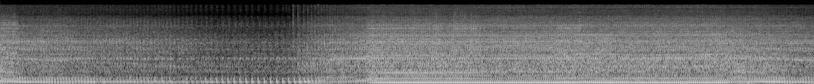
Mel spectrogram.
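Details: Yamaha Jog ZR two-stroke scooter (SA36J/SA39J), about 9,000 km accident bike, after repair of an abnormal engine noise: even popping idle, then revs up and holds a smooth steady tone before dropping back, a healthy engine.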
